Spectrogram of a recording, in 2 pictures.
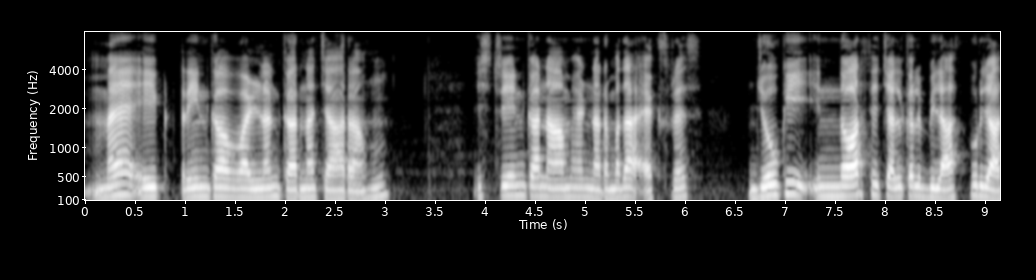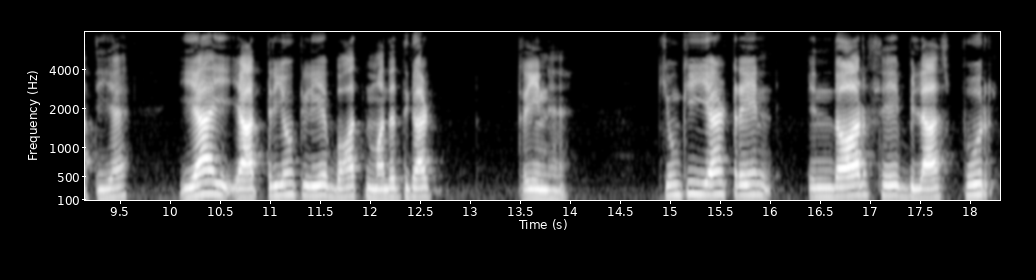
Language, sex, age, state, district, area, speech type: Hindi, male, 18-30, Madhya Pradesh, Bhopal, urban, spontaneous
